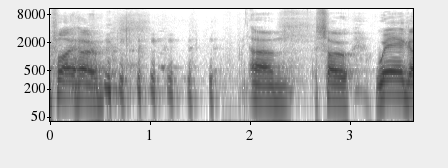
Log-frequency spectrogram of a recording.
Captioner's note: people laughing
